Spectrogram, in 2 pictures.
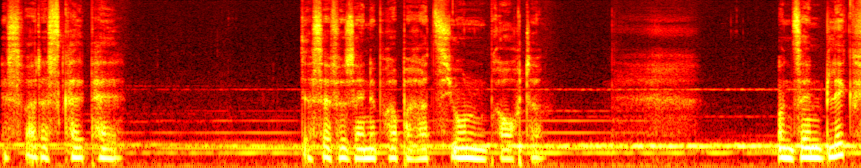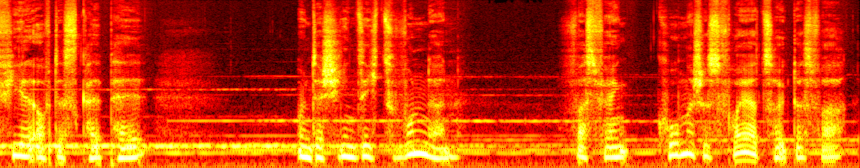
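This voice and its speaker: An actress playing a grave, haunted narrator in a literary radio drama, telling the story in a measured, deliberate way. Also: female voice, fairly low pitch, fairly even intonation, vocal fry. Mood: haunted, solemn. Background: music.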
